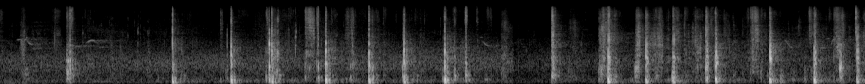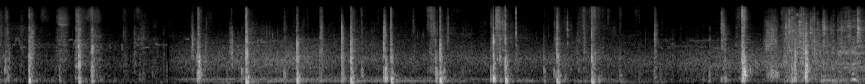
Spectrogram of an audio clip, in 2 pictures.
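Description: Basketball dribbled hard on a concrete driveway: a run of sharp bounces, about two or three a second, as the ball is crossed from hand to hand.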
